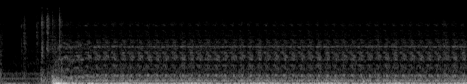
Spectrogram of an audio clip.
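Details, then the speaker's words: 2006 Ford F-350 6.0 diesel, cold in snow, after ICP solenoid and pressure regulator replacement: starter spins evenly but never fires; ICP only 400 psi vs 1688 desired at 85% regulator duty cycle; suspected high-pressure oil leak or defective regulator; cranking no-start. "if we give this a little sniff of ether it'll start there must be a high pressure leak in the system some place or that pressure regulator is defective"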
